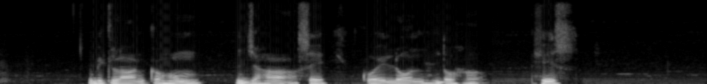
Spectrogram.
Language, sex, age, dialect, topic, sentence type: Magahi, male, 25-30, Northeastern/Surjapuri, banking, question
